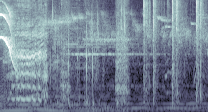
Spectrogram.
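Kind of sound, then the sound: animal, horse neighing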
